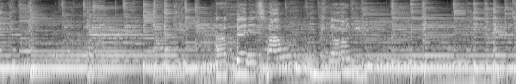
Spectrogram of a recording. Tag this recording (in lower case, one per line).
music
